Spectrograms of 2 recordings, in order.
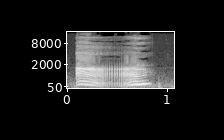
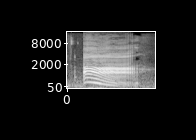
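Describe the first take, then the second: First: The pitch dips very low, then rises slightly. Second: The pitch drops sharply from high to low. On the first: "가장 낮은 음까지 내려갔다가 살짝 올려주는 복잡한 성조 제삼 성" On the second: "높은 음에서 낮은 음으로 뚝 떨어지는 제사성을 발음했습니다"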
